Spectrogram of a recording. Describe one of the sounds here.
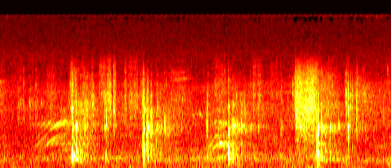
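A tennis ball is struck hard with a racket, back and forth.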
